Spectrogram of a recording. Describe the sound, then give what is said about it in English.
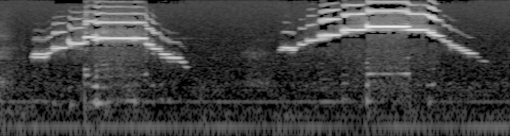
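Two long, rising-then-falling whistled bugles from a game call imitating a bull elk, each starting low, climbing to a sustained high, piercing tone with strong harmonics, then sliding back down, separated by a short pause. “I've got another call over here, and this is another sound that bull elk will make, and I think it's just chillingly beautiful.”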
